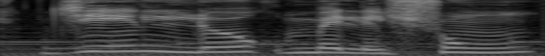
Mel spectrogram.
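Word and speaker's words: Jean-Luc Mélenchon: nombre importante que vamos a tener en cuenta jin luk melun se debe pronunciar eh Y el nuevo frente popular es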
